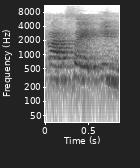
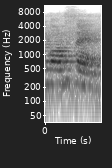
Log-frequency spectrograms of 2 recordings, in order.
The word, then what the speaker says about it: kasein: Kemudian yang terakhir tadi kasein, bacanya bukan kosen, kasein ya.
